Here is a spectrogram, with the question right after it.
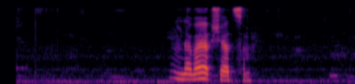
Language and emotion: Russian, neutral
